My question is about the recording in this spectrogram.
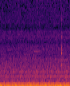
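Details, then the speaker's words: Diesel plant machine with the original batteries back on: fires and holds a steady, deep, even idle with no stumble or clatter; it starts and runs as it should. "Original batteries on. Machine fired up. Didn't bat an eyelid."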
